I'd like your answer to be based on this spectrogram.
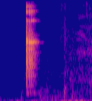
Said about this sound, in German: Ah, liebe Zuhörer, Prost. Prost, wir stoßen auf euch an.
